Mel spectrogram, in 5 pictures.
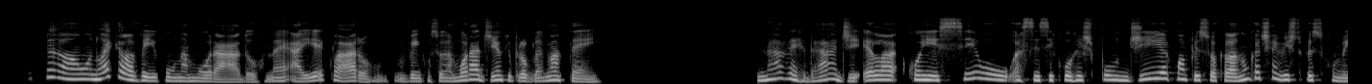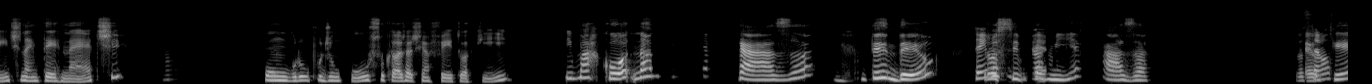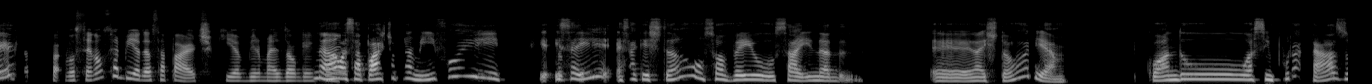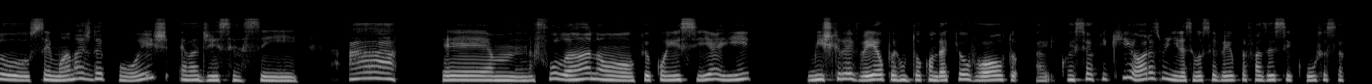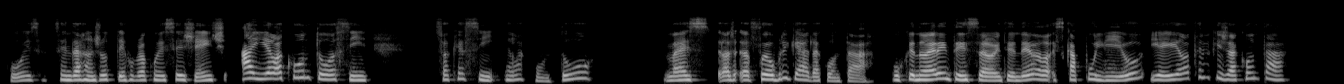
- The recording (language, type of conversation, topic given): Portuguese, advice, Como lidar com um conflito com um amigo que ignorou meus limites?
- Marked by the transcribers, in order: tapping; other noise; other background noise; chuckle; unintelligible speech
